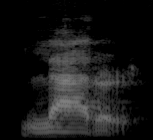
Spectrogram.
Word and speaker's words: ladder: O en otro momento te voy a explicar efectivamente cómo se pronuncia la D entre dos vocales. Por eso suena como una R en este caso, una R de pero y para en español. Se diría ladder.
